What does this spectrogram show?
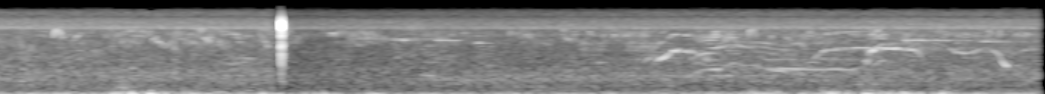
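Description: Birds calling with short, arching whistled notes over a low rumble of wind on the microphone; one sharp click sounds about a second and a half in.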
